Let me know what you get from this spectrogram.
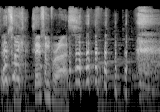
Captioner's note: laughs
